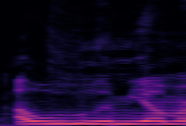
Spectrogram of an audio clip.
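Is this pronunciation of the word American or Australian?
Australian. The word is said with Australian-style pronunciation. "or however they say it"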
